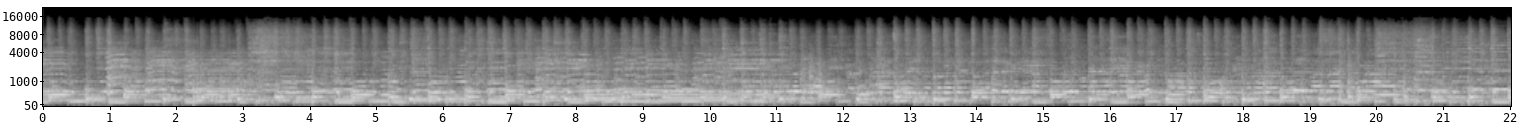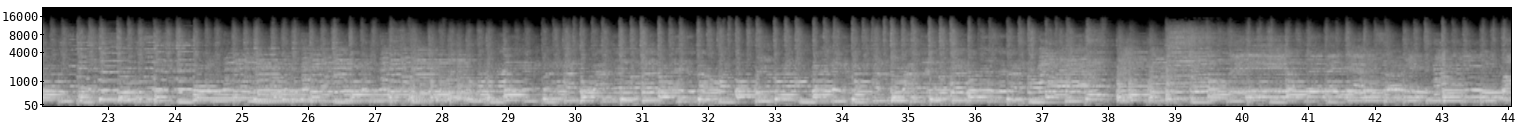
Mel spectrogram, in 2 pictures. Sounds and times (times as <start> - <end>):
Funk: 0.0 - 44.0
Pop music: 0.0 - 44.0
Ska: 0.0 - 44.0.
